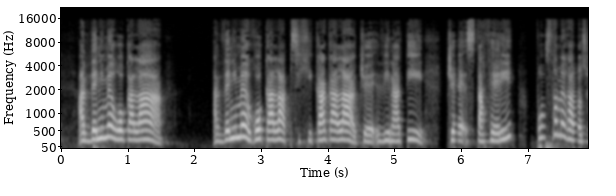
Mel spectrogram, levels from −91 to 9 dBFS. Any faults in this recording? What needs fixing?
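Burst of packet loss occurs seven times, at 5.11–5.20, 5.65–5.80, 5.89–5.97, 6.78–6.88, 6.97–7.05, 7.20–7.29 and 7.68–7.77 s. Each time except at 5.65 s, consecutive packets were lost or came too late, so the receiver stretched the last speech it had into a fading buzz or hiss for roughly 50 to 65 ms, then skipped ahead past about 60 ms of missing speech. The 5.65 s burst is longest: 115 ms of concealment, 80 ms of it silent, and 120 ms lost. A larger jitter buffer with forward error correction or redundant packets on the network path should prevent these gaps.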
